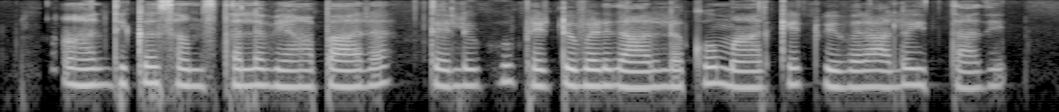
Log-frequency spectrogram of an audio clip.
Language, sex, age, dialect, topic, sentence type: Telugu, female, 18-24, Southern, banking, statement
